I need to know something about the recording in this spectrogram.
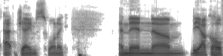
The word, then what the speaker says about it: Swanwick: on Instagram at James swannick they spill well not they I spell my last name s-w-a-n-w-i-c-k so it's got a silent W in there so it's at James swannick and then um the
